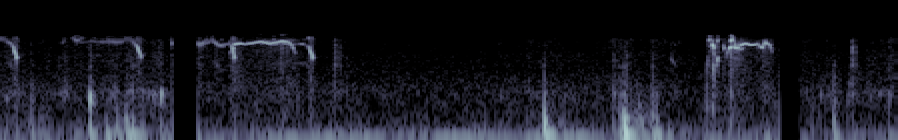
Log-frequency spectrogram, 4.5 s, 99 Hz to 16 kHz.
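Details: Inside a nest box, an American kestrel mother feeds chicks aged 15 days, 20 May 2011, 13:54; high, slurred whining notes open the recording and return near the end, with soft thumps and rustling between.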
